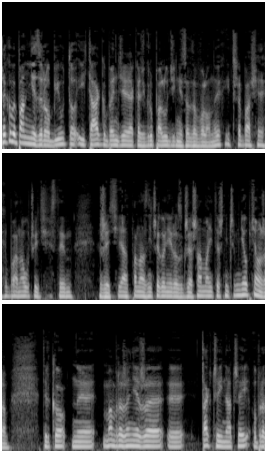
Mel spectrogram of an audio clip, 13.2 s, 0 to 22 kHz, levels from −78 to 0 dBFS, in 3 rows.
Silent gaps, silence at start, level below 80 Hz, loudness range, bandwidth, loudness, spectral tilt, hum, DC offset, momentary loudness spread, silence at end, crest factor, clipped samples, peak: none; 0 s; -44 dBFS; 4 LU; 10.5 kHz; -22 LUFS; -7 dB/octave; none; under 0.1%; 7 LU; 0 s; 14 dB; under 0.1%; -8 dBFS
